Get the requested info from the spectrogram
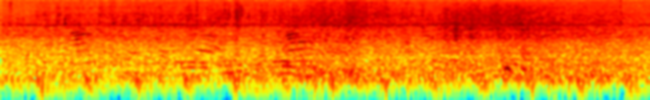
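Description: Indistinct voices talking over a steady wash of sea water.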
